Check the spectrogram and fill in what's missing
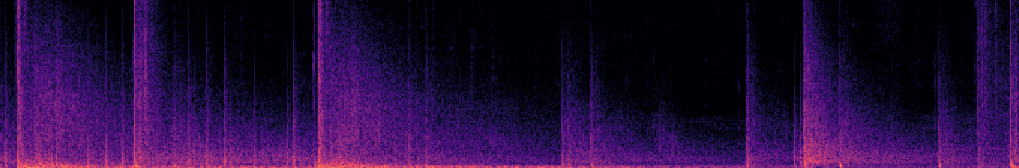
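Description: Artillery fire in a war video game, a run of loud booming blasts spaced irregularly with sharp cracks and rumbling tails, some close and heavy, others lighter, no talking over it.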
